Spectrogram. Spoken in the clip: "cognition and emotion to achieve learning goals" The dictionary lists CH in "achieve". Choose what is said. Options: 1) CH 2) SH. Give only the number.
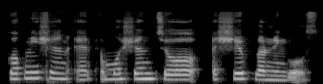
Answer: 2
